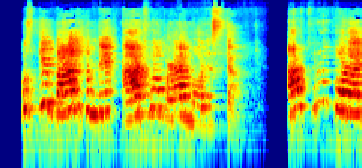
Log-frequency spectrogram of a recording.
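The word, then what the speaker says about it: Mollusca: और मैंने कहा था मोलस्का को ऐसे प्रोनाउंस करो, मोलस्का, एकदम सॉफ्टली, क्योंकि इनका शरीर बहुत सॉफ्ट होता है, बहुत मुलायम होता है।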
